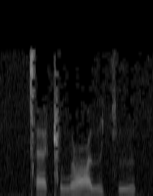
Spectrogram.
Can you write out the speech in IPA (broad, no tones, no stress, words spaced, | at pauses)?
ǀæǁu ʕɯ cɯ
